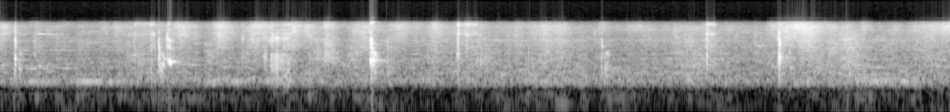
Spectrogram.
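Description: Several brief, sharp, irregularly spaced hiccup sounds from a newborn over a faint room background.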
